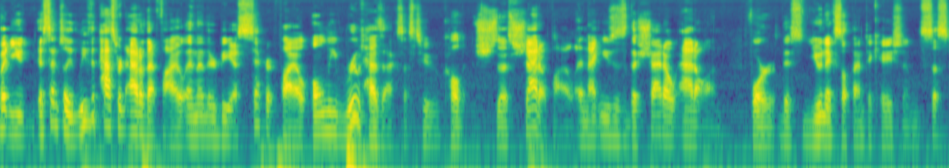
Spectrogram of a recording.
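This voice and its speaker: In a playful tone, a man talks at a fairly quick pace with big swings in loudness. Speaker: podcast host. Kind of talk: casual banter with technical discussion. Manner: joking, playful.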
